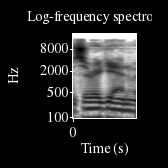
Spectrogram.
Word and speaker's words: Dzerigian: Or you can just click on the search engine in their website and type in my last name, Zarigian, which is spelled D-Z-E-R-I-G-I-A-N.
